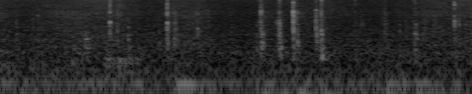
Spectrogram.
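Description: Computer keyboard keys being tapped, a short run of keystrokes entering a new number, with several quick clicks together about a second and a half in.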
